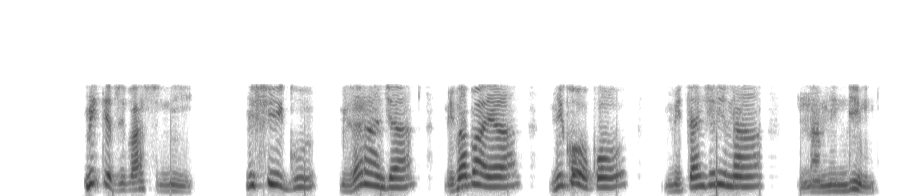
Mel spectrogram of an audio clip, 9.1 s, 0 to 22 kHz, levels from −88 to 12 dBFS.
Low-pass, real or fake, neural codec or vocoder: 3.6 kHz; fake; codec, 44.1 kHz, 7.8 kbps, Pupu-Codec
